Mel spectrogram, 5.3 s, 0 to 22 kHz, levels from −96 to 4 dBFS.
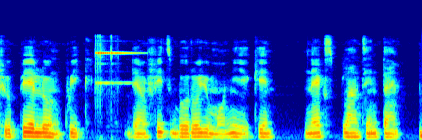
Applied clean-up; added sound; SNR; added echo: neural mask model RNNoise.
